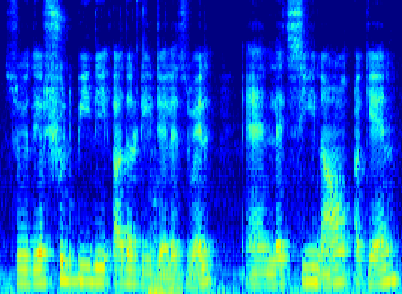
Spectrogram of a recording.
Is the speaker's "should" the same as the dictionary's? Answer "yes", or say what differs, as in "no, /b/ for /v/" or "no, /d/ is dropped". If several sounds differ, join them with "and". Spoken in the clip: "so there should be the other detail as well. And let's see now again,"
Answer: yes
